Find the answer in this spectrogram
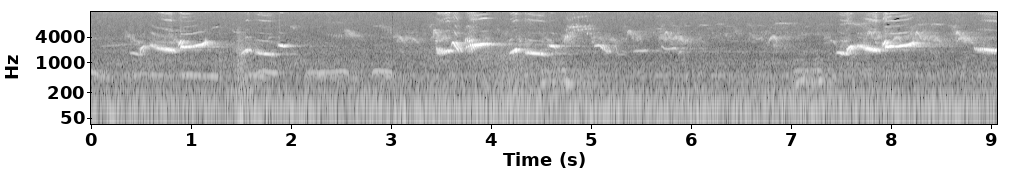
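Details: Common Blackbird singing in the lower Susa Valley: three warbled phrases about three seconds apart, mixing mellow notes with higher twittering flourishes, over a low steady background murmur.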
